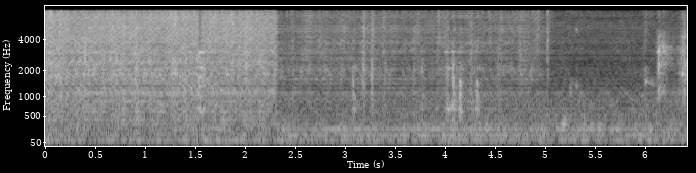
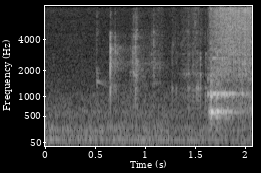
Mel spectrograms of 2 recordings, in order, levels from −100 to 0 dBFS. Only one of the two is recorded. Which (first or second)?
second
